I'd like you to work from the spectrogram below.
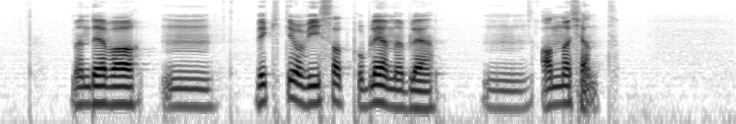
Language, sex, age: Norwegian, male, 27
